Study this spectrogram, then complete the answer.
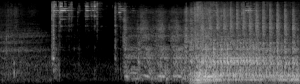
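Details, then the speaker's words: Mazda Miata: catches after a few seconds of cranking, then fast even knock three or four a second over idle, getting louder; oil pressure drops low while driving; first thought lifter tick. "damn at first we thought it was liquid tick or at liquid tape lifter tick but sorry getting louder and it's like knocking like this just listen to that it's pretty bad"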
